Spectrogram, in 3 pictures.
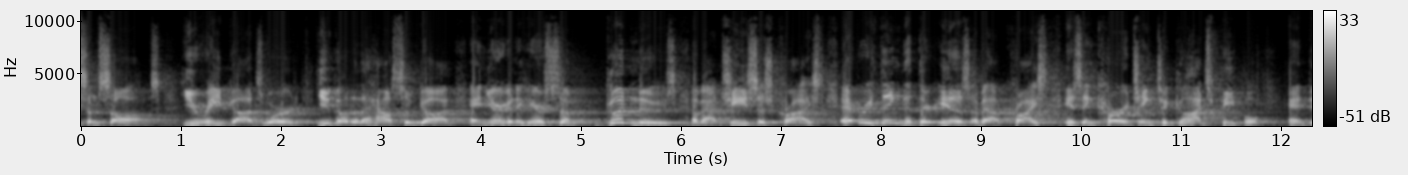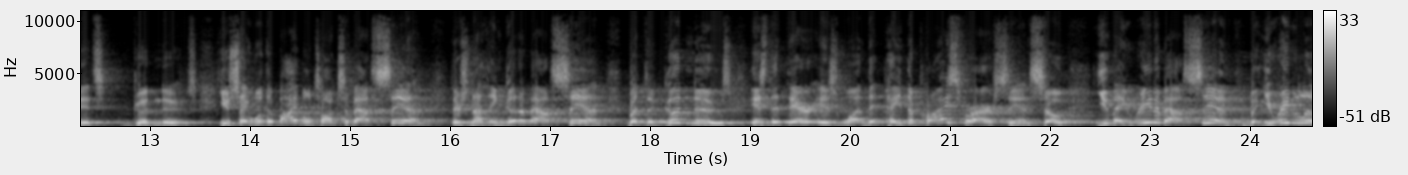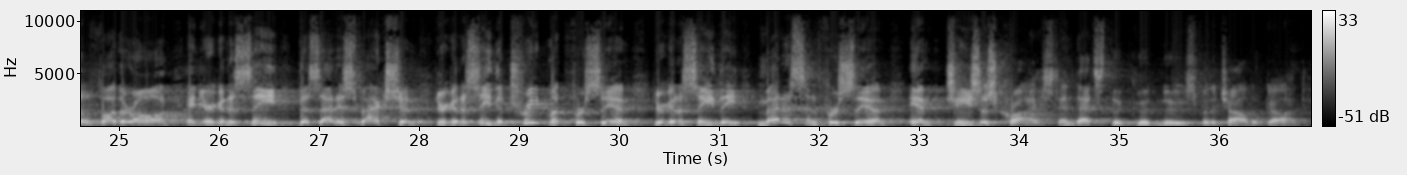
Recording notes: Message delivered Sunday, June 18, 2023 at Mt Carmel Primitive Baptist Church, Bel Air.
